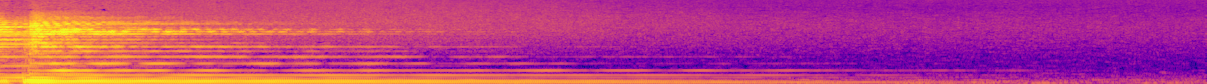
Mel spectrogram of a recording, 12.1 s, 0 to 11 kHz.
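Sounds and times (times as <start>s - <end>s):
distorted electric guitar chord: 0.0s - 9.9s.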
